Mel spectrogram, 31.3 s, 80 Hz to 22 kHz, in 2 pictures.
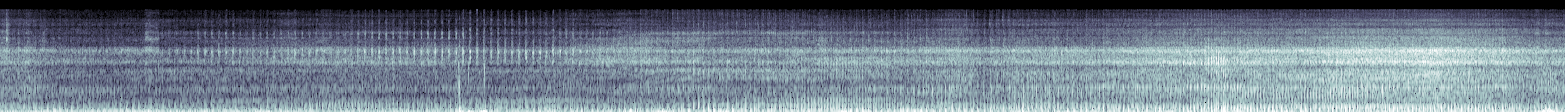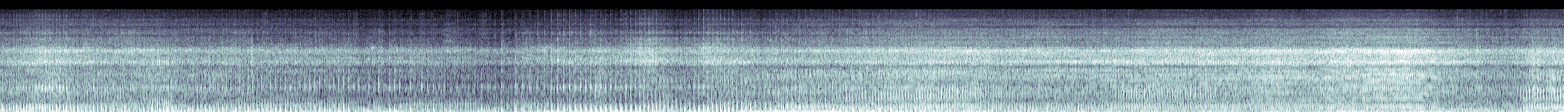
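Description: Yamaha Raptor 350 ATV's single-cylinder engine running under way on a trail ride, its note rising and falling with the throttle. Two sharp knocks stand out, about 5 and 15 seconds in.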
